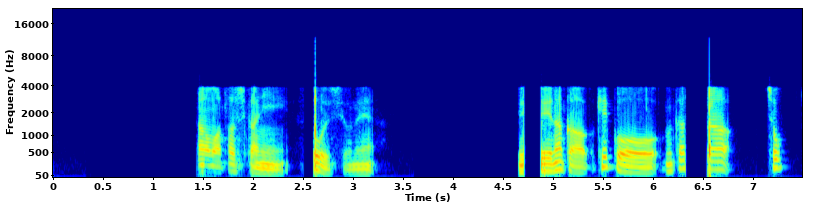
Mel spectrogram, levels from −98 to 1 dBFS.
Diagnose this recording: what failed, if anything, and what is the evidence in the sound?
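The network stage failed: packet loss on an ADPCM call, with runs of packets dropped and replaced by silence, from a handful to about ten packets per event. The speech has hard-edged holes at 0.6 to 0.76 s (120 ms lost in scattered gaps, the longest 60 ms), 2.5 to 2.64 s (100 ms), 4.7 to 5.06 s (180 ms) and 6.32 to 6.63 s (220 ms). After each hole the decoder's adaptive predictor and step size no longer match the sender's, so the speech returns slightly distorted, settling within some tens of milliseconds. The 32 kbit/s G.726 link can be heard through it, cut off above 4 kHz.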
